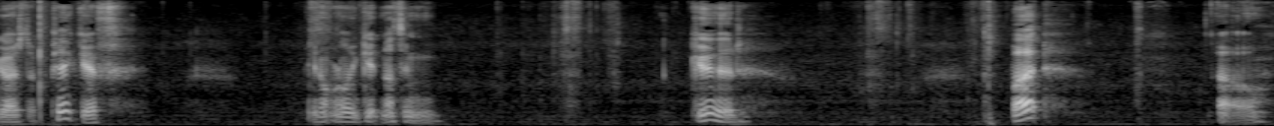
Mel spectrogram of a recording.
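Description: Trading cards slide softly against one another.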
